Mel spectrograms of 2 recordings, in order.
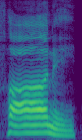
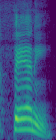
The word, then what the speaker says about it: Fani: racist bigot also and say her name properly okay it's called fny not Fanny okay just to be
